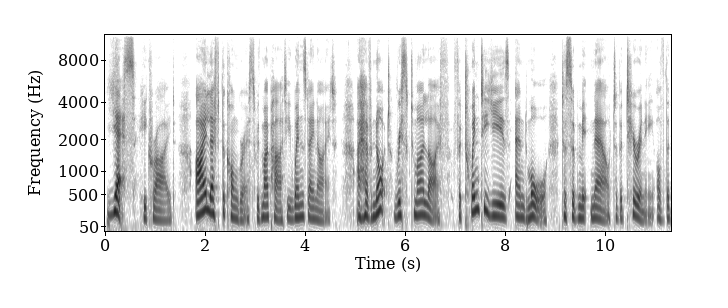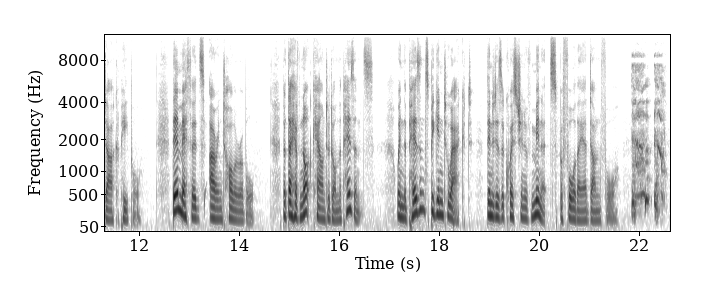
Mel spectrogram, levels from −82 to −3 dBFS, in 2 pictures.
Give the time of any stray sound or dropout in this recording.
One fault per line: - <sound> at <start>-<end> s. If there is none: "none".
- cough at 21.8-22.6 s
